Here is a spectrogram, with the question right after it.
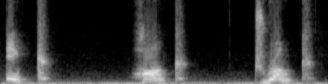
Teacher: In words ending in NK, you need to play the K drum beat.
